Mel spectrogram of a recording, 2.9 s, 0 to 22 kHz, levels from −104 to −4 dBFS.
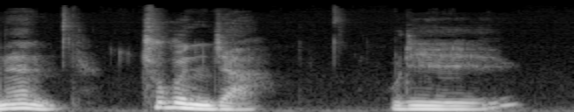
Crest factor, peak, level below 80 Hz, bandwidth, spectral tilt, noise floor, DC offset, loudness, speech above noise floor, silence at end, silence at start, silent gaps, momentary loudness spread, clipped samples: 16 dB; -6 dBFS; -56 dBFS; 11 kHz; -9 dB/octave; -59 dBFS; under 0.1%; -22 LUFS; 38 dB; 0.3 s; 0 s; none; 18 LU; under 0.1%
